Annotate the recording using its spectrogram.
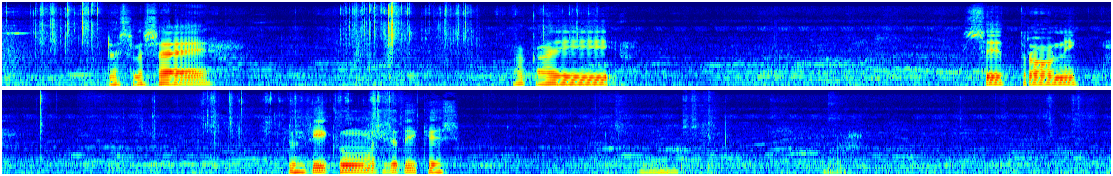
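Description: Plastic and metal cable connectors rattle and click softly in a hand.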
